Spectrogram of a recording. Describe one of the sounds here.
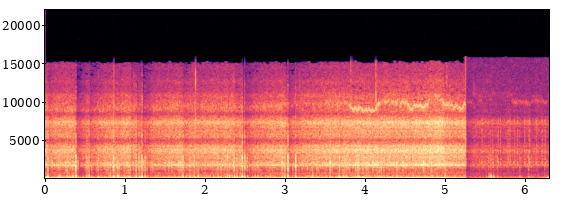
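An engine drones steadily at high speed.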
